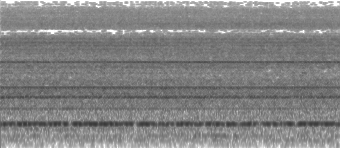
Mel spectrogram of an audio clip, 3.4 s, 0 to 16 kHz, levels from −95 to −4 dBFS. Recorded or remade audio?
remade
